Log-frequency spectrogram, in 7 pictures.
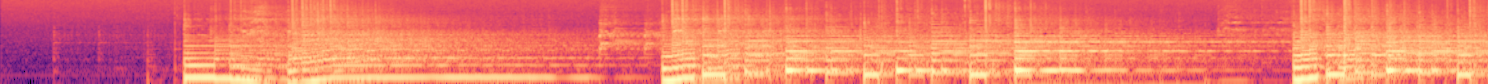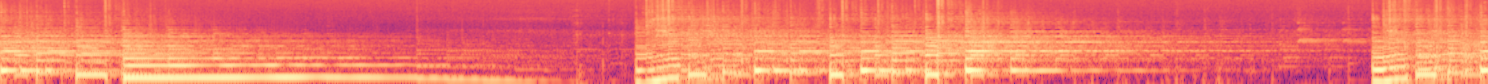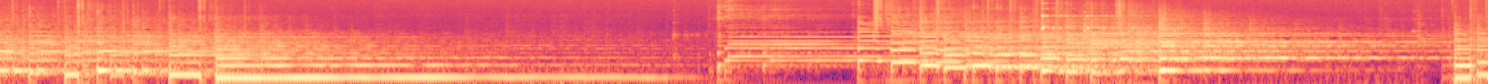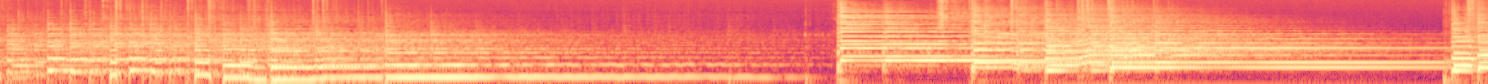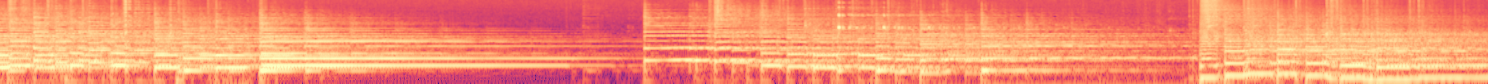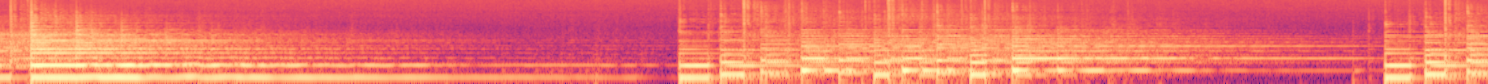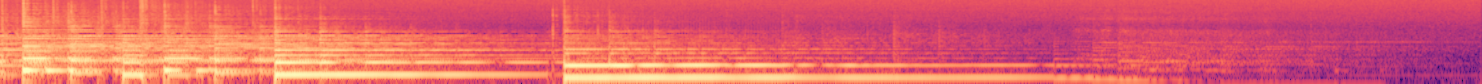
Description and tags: Atmospheric guitar sound
Software: Guitar Rig.
Atmospheric acoustic music with powerfull reverb effect.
